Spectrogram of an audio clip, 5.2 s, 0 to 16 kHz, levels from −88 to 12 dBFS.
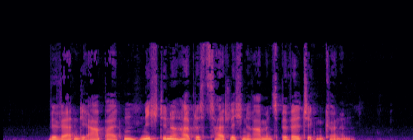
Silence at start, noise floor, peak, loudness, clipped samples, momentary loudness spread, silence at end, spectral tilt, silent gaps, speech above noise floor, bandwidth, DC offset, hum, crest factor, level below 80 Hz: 0.6 s; -60 dBFS; -2 dBFS; -19 LUFS; under 0.1%; 8 LU; 0.75 s; -6.5 dB/octave; none; 43 dB; 11.5 kHz; under 0.1%; none; 16 dB; -32 dBFS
